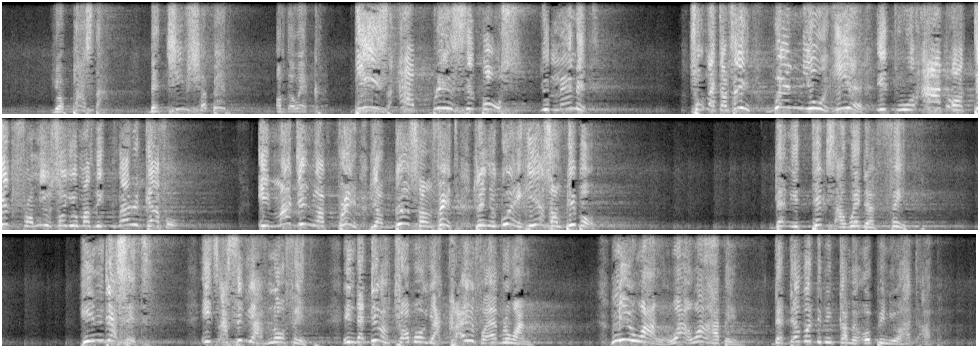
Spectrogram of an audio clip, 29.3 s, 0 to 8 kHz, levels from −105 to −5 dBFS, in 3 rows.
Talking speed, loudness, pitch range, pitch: 175 wpm, -13 LUFS, 305-410 Hz, 340 Hz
